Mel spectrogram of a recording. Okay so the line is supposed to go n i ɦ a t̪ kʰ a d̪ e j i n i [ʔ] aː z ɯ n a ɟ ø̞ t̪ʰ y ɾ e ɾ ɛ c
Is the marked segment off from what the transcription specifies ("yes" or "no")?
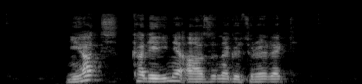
no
